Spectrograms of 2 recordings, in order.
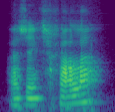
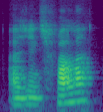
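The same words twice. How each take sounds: Both takes have the same delivery.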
